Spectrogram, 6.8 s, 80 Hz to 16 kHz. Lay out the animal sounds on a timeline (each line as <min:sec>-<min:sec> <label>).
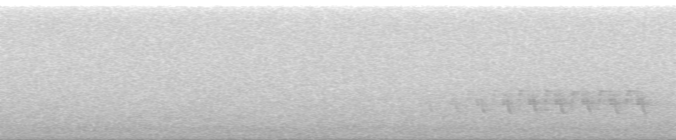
0:04.3-0:06.8 Ovenbird (Seiurus aurocapilla)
